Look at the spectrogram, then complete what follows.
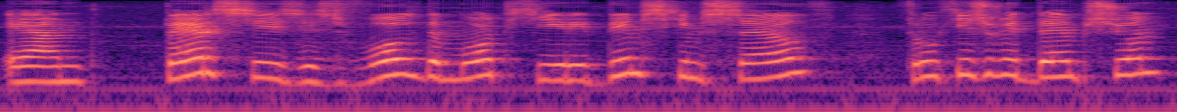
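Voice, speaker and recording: Greek lady talking slow to camera, kinda high voice, keeps restarting mid sentence. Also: a little mellow. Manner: halting, restarts while translating in her head. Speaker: channel host. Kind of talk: casual on-camera talk. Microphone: camera mic.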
